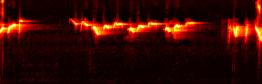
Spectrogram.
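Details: Sunbird, called kolibri ninja, a champion bird whose song trains other cage birds: a brief high chirp, a long twittering run of slurred notes, then a sharp closing burst.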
